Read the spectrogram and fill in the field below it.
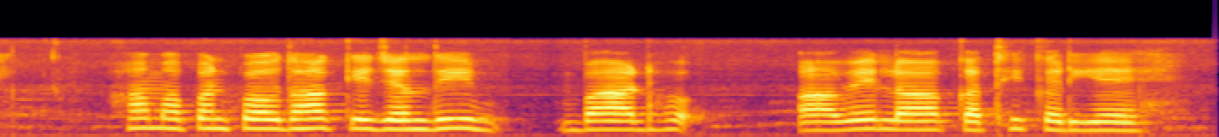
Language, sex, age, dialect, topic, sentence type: Magahi, female, 18-24, Western, agriculture, question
